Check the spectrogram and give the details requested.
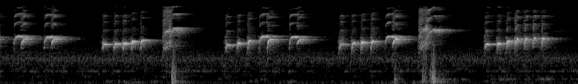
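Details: Loud, piercing song from a Greater green leafbird of the large 'kebo' type, once a contest winner. Short bursts of rich, warbled whistles and chattering trills repeat about every second, broken by sharp clicks and snapping sounds.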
